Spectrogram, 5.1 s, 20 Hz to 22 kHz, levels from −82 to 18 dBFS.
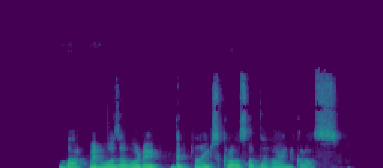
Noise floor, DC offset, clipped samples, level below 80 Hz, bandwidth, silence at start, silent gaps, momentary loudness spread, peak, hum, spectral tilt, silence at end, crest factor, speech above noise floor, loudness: under -90 dBFS; under 0.1%; under 0.1%; -62 dBFS; 12.5 kHz; 0.75 s; none; 13 LU; -6 dBFS; none; -7.5 dB/octave; 0.65 s; 18 dB; over 68 dB; -23 LUFS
